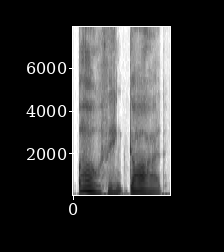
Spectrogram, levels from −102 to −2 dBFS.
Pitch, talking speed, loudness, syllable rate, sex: 185 Hz, 125 wpm, -17 LUFS, 2.5 syllables/s, female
